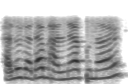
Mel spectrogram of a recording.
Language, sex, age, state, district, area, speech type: Assamese, female, 18-30, Assam, Nagaon, rural, conversation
